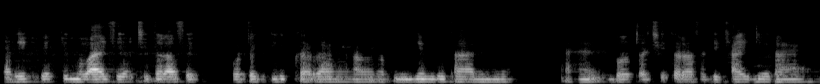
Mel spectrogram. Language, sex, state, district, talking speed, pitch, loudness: Hindi, male, Bihar, Gopalganj, 155 wpm, 120 Hz, -25 LUFS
